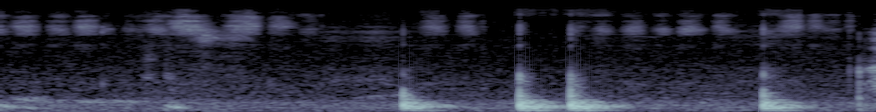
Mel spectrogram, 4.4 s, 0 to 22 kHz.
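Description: Close, soft scratching of pen or marker strokes while writing during a Class 8 maths lesson, with a few quiet strokes early on and then four sharper, louder strokes spaced irregularly.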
